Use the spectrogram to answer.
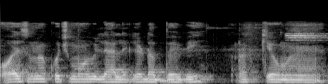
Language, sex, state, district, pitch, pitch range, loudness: Hindi, male, Uttar Pradesh, Shamli, 115 Hz, 115-120 Hz, -15 LUFS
